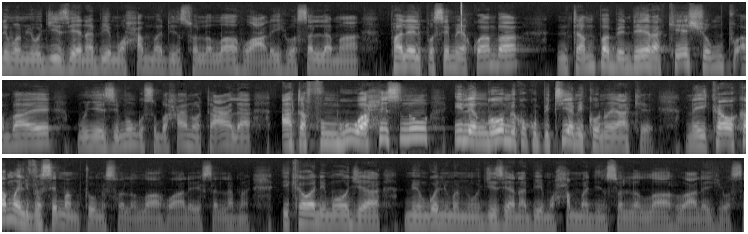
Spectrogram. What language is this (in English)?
Swahili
